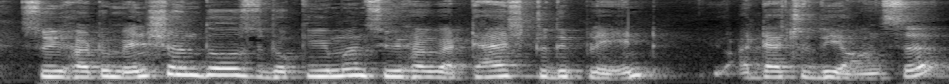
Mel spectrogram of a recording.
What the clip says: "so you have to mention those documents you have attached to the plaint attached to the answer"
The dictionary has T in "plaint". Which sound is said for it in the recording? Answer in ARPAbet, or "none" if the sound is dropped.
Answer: T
